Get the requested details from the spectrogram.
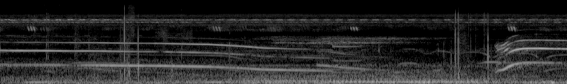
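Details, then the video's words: Distant jackals call at dusk in long, drawn-out howls sliding slowly downward, then a fresh howl rising sharply near the end, over steady hiss and low rumble; weather turning, light drizzle, heavy clouds. "দূরে শিয়াল আছে। শিয়াল ডাকছে। তো"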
